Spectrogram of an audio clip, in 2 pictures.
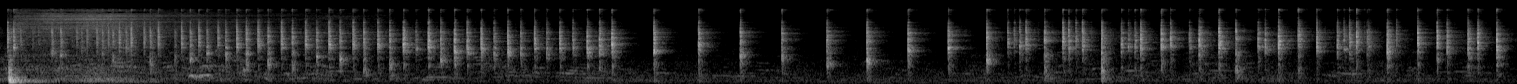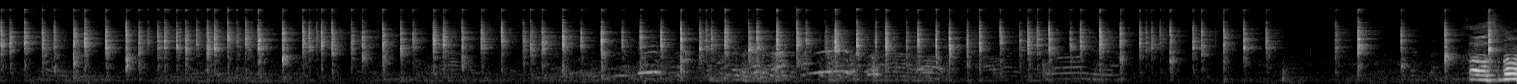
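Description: A pair of curved metal spoons welded together, played as a solo percussion instrument, struck against hand and thigh in fast rattling clicks. The rhythm thins to single spaced strikes for a few seconds early on, returns to rapid rolls, and stops briefly near the end before a few last clicks.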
